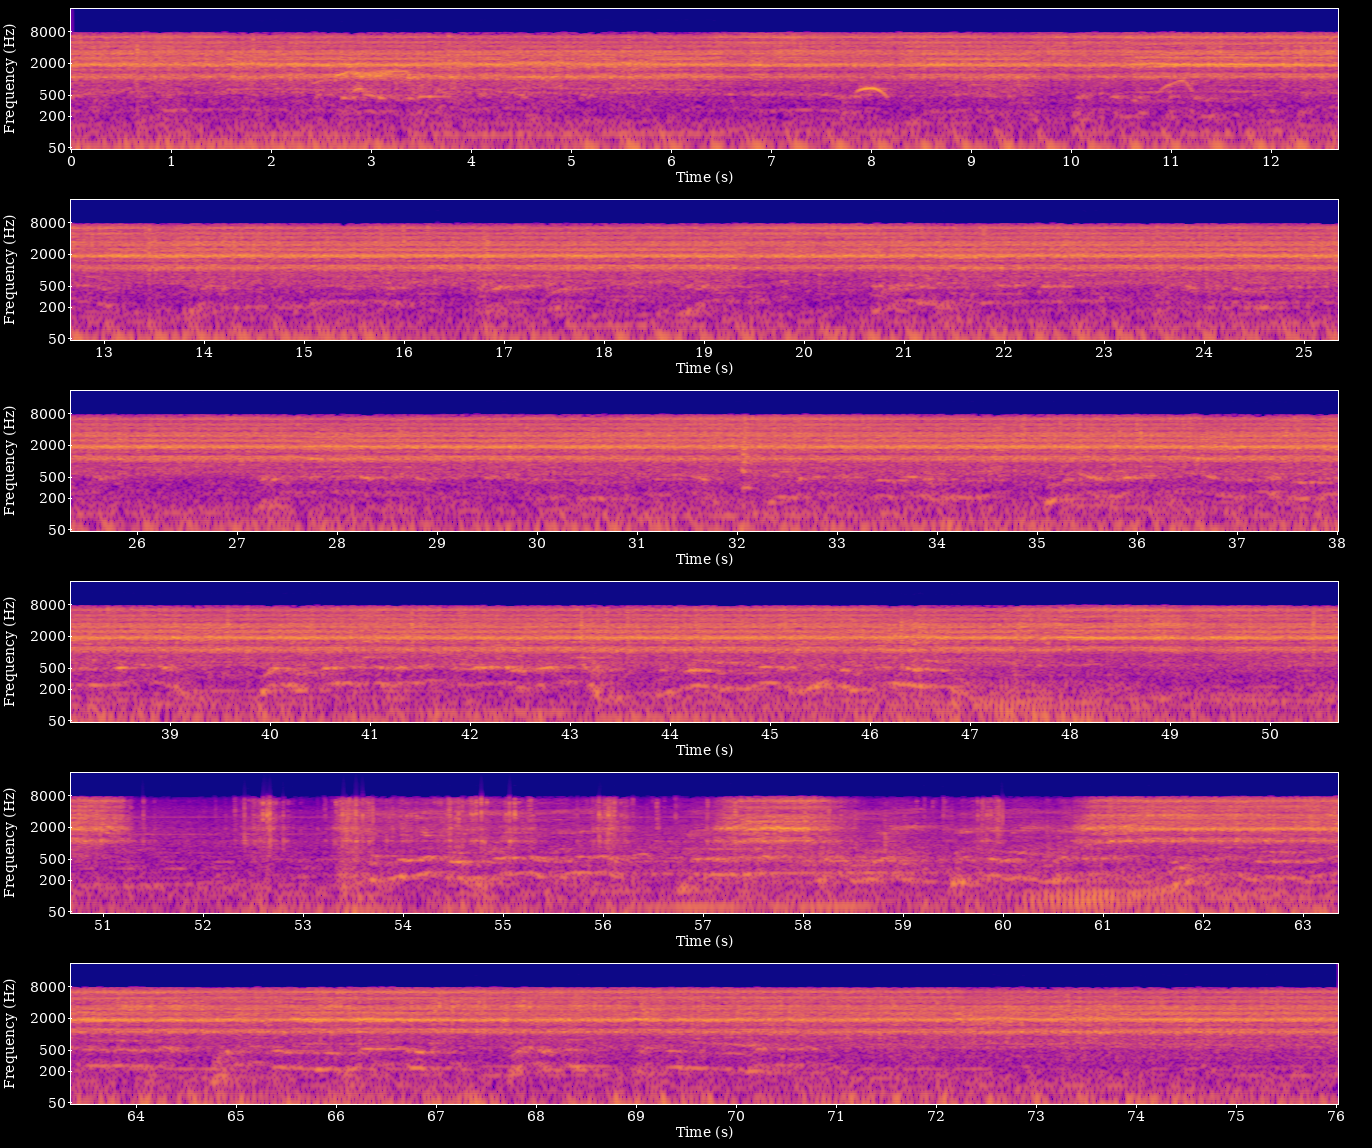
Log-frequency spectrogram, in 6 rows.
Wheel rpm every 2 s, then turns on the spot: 160, 160, 160, 160, 160, 160, 160, 160, 160, 160, 160, 160, 160, 160, 160, 160, 160, 160, 160, 160, 160, 160, 160, 160, 160, 130, 10, 20, 40, 50, 50, 160, 160, 160, 160, 160, 160, 160.
52-56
